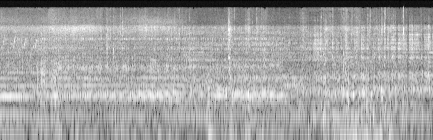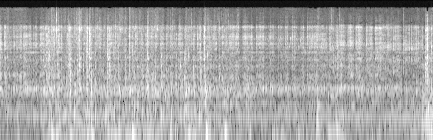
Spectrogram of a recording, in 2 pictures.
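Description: Portable cement mixer running with its drum tipped, emptying mortar into a wheelbarrow. A steady motor hum is heard at first; from about three seconds in, wet mortar slides and scrapes out of the turning drum, with scattered knocks.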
